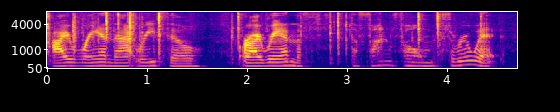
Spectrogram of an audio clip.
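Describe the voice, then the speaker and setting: Noticeable background noise sits behind a woman with fairly low pitch. She speaks at a very slow pace with monotone, flat intonation. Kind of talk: tutorial. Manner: casual, with many fillers; talking low.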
